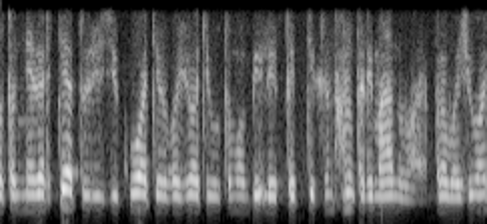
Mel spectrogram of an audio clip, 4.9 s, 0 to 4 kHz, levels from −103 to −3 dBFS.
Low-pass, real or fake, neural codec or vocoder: 3.6 kHz; real; none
